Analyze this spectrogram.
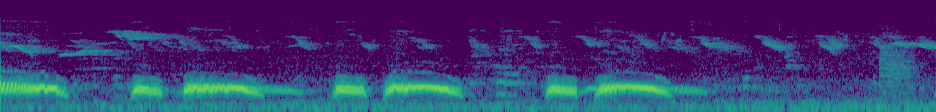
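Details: Decoy spotted dove at a bird trap in Ninh Thuận giving a run of deep, smooth coos, short notes leading into longer, slightly falling ones, about one per second, with thin high bird chirps behind.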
